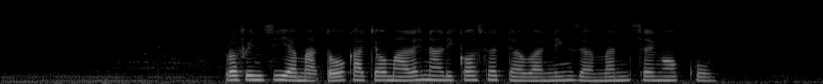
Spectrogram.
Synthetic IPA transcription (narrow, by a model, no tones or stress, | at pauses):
pɾofinsijamat̪okat͡ʃawmalɛhnalikɔsəd̥ä̤wanɪŋzamanseŋɔku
